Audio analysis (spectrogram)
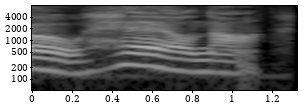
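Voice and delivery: put-on Texan drawl. Voicing someone's reaction as your own translation: Texas drawl. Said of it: "I'm only translating with a Texas drawl".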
